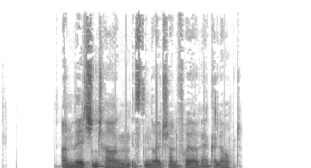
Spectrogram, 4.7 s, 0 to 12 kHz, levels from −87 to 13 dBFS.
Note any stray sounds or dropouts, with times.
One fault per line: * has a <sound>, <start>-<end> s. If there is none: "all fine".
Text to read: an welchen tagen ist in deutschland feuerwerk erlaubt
all fine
